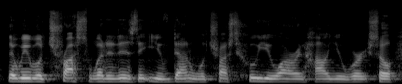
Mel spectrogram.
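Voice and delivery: low, soft, unhurried prayer voice; congregational prayer. Acted. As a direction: pray quietly over the bread and cup. Closing prayer over communion.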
